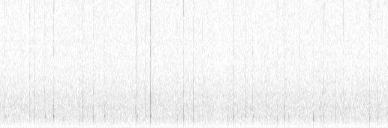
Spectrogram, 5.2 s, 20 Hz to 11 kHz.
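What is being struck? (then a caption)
Empty disposable plastic cup. Short nails tap and scratch across the ribbed side wall of an empty, hollow, disposable white plastic cup held sideways. About 18 light, separate clicks with a faint ring near 1 kHz sit over a soft, low scratchy hiss. The overall level is quiet.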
